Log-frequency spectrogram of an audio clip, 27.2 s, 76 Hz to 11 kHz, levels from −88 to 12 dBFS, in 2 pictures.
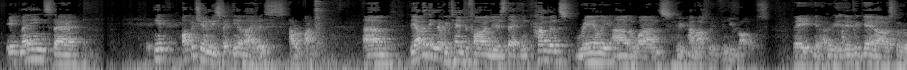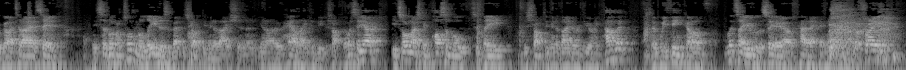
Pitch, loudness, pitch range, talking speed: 105 Hz, -22 LUFS, 95-125 Hz, 210 wpm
